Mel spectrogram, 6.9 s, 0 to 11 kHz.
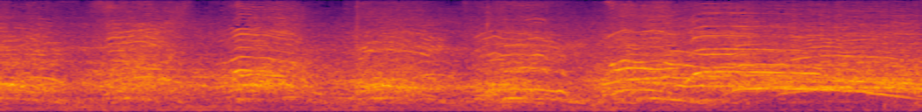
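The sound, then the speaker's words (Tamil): A large crowd in Melbourne, along the Yarra River banks and across the city, cheers and shouts continuously at a New Year fireworks display of 10 tonnes of fireworks launched from landmark buildings in hot weather, with overlapping whoops and excited voices swelling in waves, steady and loud throughout, without clear speech. “வெப்பம் அதிகமான காலநிலையாக இருந்த போதிலும் யாரா நதிக்கரையிலும் மெல்பர்ன் நகரின் பல பாகங்களிலும் பொறுமையுடன் மக்கள் ஆரவாரத்துடன் இதனை கண்டுகளித்தார்கள்”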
